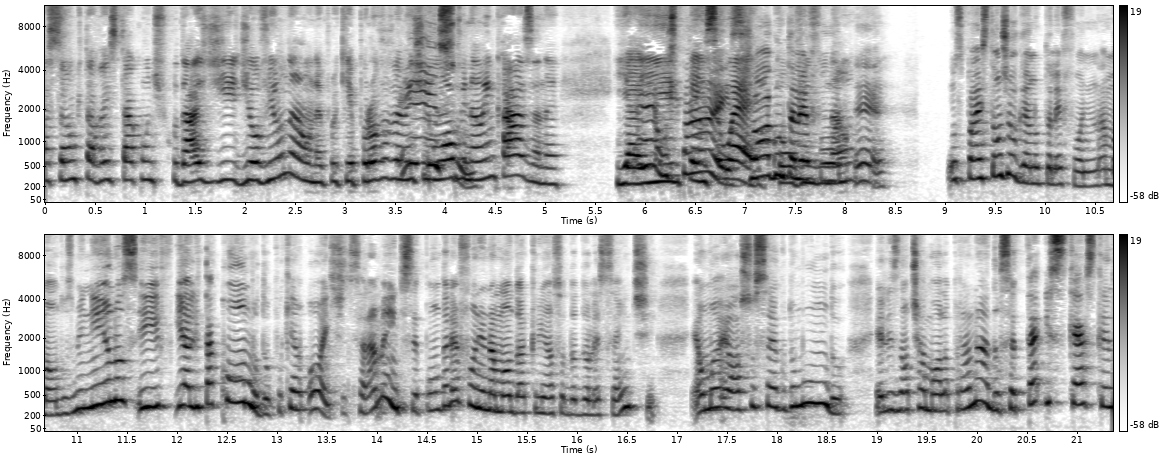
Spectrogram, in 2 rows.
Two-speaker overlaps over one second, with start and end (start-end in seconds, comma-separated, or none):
5.8-8.2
